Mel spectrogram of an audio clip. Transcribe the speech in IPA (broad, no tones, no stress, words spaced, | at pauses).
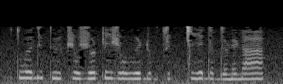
twɵdʉ t̪ʉt͡ʃo ʒoʈɾiʒo βɨɖoɡt͡suʈ ǀie̯dɐ dɵɳe ɳa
